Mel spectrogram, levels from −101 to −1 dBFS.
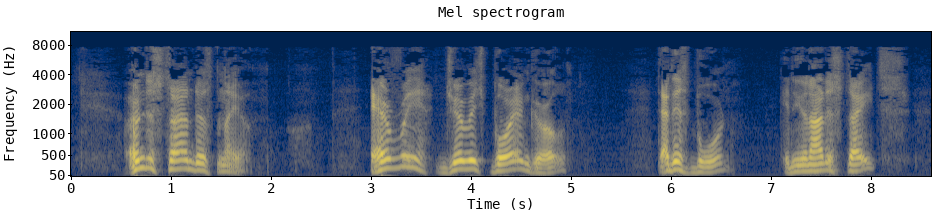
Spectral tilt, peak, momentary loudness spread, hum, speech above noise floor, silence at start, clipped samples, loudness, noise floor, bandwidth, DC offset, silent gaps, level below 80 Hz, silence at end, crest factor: -7 dB/octave; -2 dBFS; 13 LU; none; 49 dB; 0.55 s; under 0.1%; -23 LUFS; -71 dBFS; 8 kHz; under 0.1%; none; -66 dBFS; 0.6 s; 22 dB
